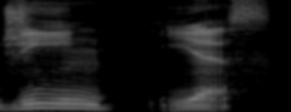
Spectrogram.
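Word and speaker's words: Jeen-yuhs: as a kanye trilogy genius is spelled out phonetically so it's j e e n y u h s so gene yes i i keep saying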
